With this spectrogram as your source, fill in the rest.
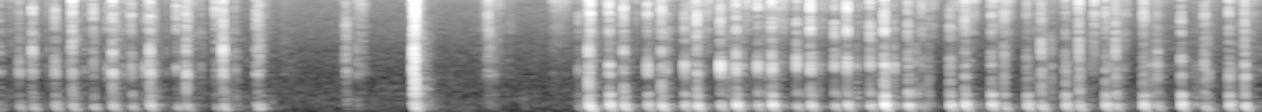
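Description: Several fingertips with painted nails tap quickly on the top of a medium hollow cardboard shipping box with a paper label. The result is a fast run of soft, dull, low taps with almost no ring. They pause briefly with a few scattered taps, then resume in a dense, uneven flurry.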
